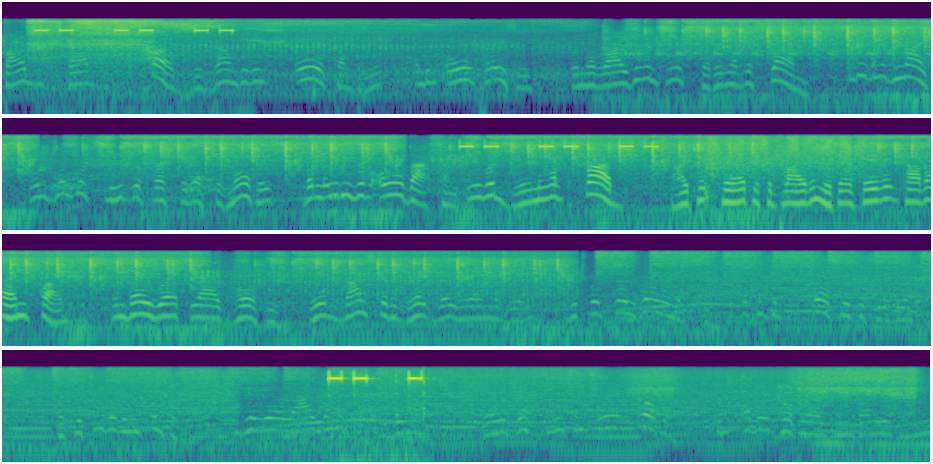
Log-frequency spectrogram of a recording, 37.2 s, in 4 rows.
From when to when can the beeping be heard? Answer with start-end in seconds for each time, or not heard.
0.3-2.4, 13.8-15.9, 31.1-32.1.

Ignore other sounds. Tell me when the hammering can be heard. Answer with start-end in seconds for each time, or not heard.
not heard.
